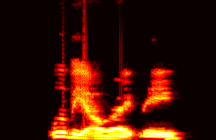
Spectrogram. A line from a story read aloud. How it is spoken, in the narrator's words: said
